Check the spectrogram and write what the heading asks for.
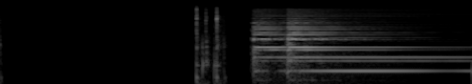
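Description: Mouse-click sound effects, a quick double click at the very start and another about a second in, followed at once by a bright notification-bell ding that rings on and slowly fades.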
